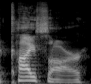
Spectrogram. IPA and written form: kaɪsar (CAESAR)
